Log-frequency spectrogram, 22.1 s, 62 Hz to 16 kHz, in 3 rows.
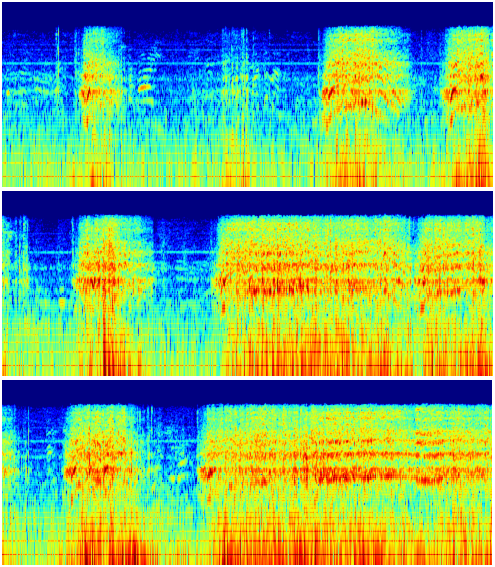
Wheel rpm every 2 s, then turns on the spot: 10, 0, 60, 50, 50, 110, 160, 90, 50, 180, 230.
0-2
